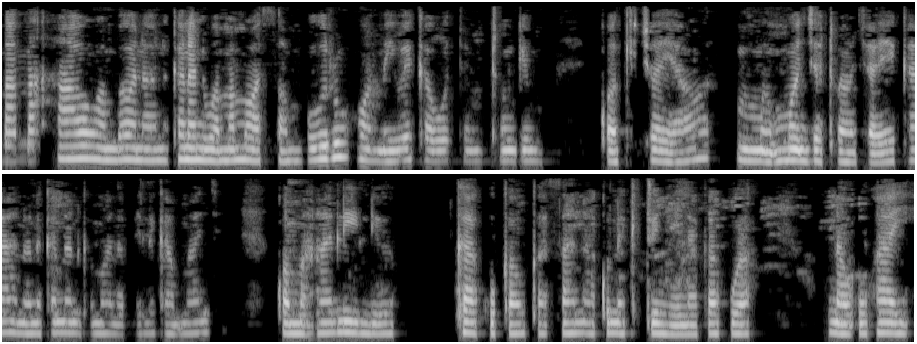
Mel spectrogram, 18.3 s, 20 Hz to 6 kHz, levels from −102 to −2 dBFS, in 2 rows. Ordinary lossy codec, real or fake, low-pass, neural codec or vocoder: MP3, 32 kbps; real; 5.4 kHz; none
